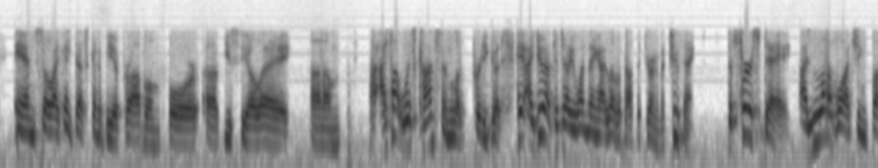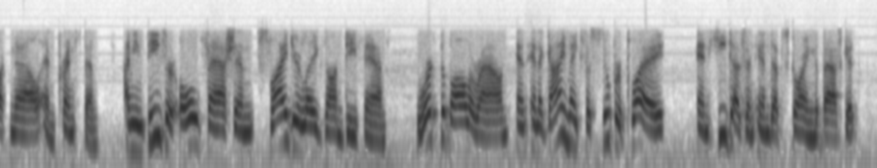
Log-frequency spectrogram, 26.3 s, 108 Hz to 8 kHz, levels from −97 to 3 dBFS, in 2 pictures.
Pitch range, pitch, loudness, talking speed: 120-170 Hz, 140 Hz, -23 LUFS, 175 wpm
